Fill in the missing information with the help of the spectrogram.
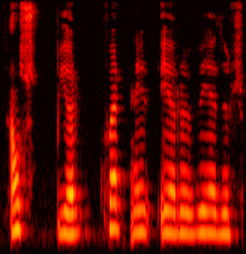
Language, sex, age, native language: Icelandic, female, 40-49, Italian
